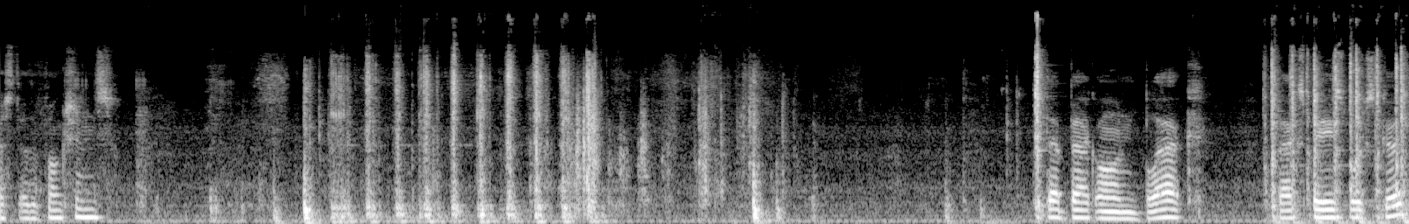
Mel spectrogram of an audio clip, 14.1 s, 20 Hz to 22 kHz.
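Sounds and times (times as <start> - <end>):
sharp typewriter knock: 3.0 - 6.1, 12.6 - 14.0
typewriter key strikes: 3.3 - 6.1, 12.6 - 14.0.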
